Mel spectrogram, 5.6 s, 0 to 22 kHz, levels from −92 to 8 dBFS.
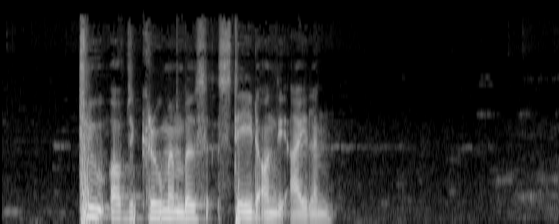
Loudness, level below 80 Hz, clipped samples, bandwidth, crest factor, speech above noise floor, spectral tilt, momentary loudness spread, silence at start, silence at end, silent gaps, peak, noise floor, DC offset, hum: -15 LUFS; -38 dBFS; under 0.1%; 15.5 kHz; 16 dB; 53 dB; -7 dB/octave; 8 LU; 0.8 s; 2.25 s; none; -2 dBFS; -67 dBFS; under 0.1%; none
